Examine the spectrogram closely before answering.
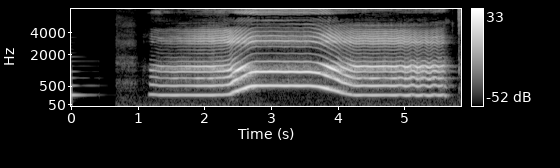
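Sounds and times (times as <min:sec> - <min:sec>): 
person doing vocal exercises: 0:01.1 - 0:05.8.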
